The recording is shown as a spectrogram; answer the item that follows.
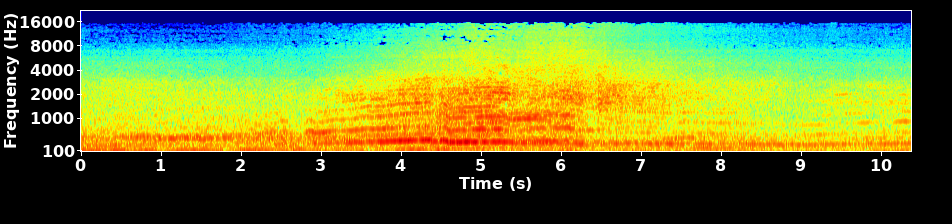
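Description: Track-day motorcycles running on the circuit: one engine note climbs in pitch and grows louder as a bike approaches, is loudest around the middle, then drops in pitch and fades as it passes and goes away.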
